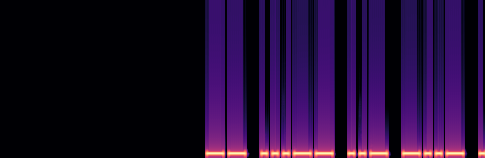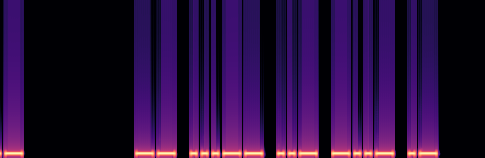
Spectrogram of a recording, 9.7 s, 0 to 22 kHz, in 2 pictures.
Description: Morse code, heard as a keyed tone, about 22 wpm, 700 Hz. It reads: M3UXA M3UXA
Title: DXCC-100 Call Signs - 5 Characters - Repeated 2x - 22wpm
